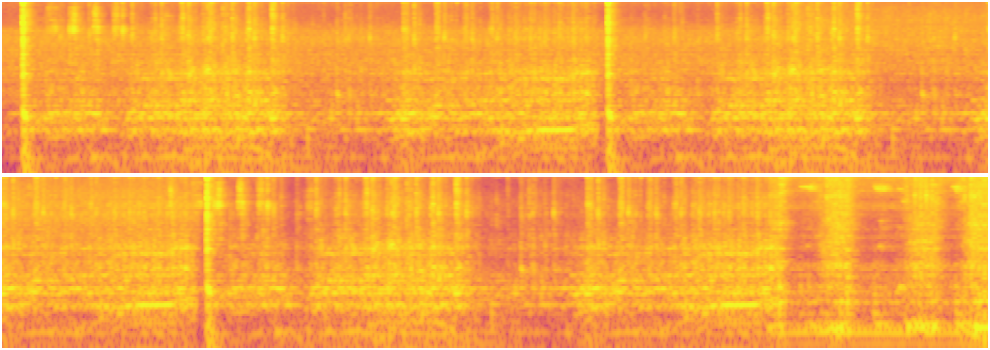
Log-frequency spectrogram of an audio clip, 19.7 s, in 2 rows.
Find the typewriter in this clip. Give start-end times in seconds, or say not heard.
not heard.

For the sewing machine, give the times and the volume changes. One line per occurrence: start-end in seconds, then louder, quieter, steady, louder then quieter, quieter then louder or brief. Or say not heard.
0.1-19.6 steady.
